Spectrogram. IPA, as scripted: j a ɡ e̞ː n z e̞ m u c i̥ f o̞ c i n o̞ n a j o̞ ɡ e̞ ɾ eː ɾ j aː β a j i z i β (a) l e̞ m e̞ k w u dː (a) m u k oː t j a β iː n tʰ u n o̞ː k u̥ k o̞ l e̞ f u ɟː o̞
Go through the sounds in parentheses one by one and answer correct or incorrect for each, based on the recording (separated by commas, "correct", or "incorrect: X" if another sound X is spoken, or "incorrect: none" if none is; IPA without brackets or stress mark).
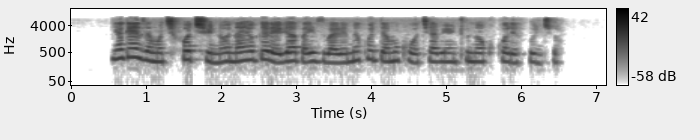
correct, correct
